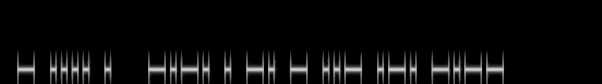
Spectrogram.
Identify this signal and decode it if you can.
Morse code, heard as a keyed tone, about 22 wpm, 700 Hz. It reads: THE CENTURY
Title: Sets of 5 Words 22wpm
